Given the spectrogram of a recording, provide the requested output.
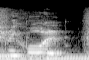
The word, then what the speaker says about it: frijol: Pero la RAE, que es la Real Academia de la Lengua Española, dice que se puede de ambas maneras con un acento en la primera I o sin acento. Así que no hay por qué pelear, muchachos. Entonces. Es frijol.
